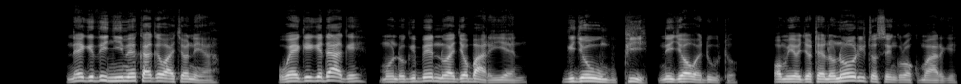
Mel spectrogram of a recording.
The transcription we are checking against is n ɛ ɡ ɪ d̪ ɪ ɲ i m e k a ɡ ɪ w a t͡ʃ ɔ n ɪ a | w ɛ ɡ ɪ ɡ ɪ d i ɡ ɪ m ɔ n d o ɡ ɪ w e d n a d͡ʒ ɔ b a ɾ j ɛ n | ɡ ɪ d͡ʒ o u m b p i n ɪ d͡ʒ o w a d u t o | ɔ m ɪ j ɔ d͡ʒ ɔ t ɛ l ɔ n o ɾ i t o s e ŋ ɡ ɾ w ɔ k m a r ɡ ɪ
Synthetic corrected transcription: n ɛ ɡ ɪ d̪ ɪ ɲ i m e k a ɡ ɪ w a t͡ʃ ɔ n ɪ a | w ɛ ɡ ɪ ɡ ɪ d a ɡ ɪ m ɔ n d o ɡ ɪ b e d n a d͡ʒ ɔ b a ɾ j ɛ n | ɡ ɪ d͡ʒ o u m b p i n ɪ d͡ʒ ɔ w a d u t o | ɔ m ɪ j ɔ d͡ʒ ɔ t ɛ l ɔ n o ɾ i t o s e ŋ ɡ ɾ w ɔ k m a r ɡ ɪ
